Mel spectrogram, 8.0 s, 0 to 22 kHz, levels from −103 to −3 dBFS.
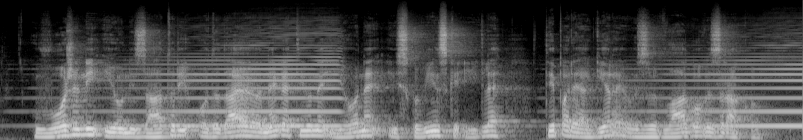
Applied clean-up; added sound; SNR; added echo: none; Bowed string instrument; 8 dB; none.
